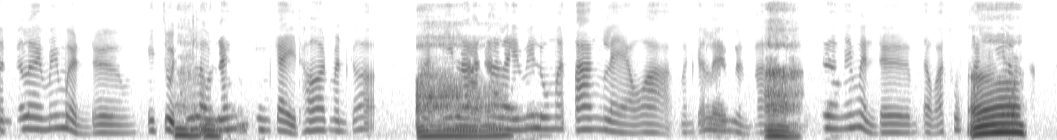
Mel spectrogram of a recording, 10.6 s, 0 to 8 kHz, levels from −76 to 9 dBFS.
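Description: At 2.39 s, running to 2.5 s, there's a short echo leak: a faint ghost of the speech trailing about 370 ms behind, roughly 20 dB under the main voice. That's likely a far-end loudspeaker being picked up by its own microphone, with the echo canceller letting a bit of it slip back down the line.

Right after, you get speech suppressed in double talk, which is likely the canceller mistaking the talker for echo while both sides overlap and pulling the level down. At 2.55 s and 4.82 s these are quick, slight dips, tens of milliseconds each. At 8.2 to 8.43 s the drop gets clearly deeper. From 10.26 s to the end the voice sinks hard, close to cutting out.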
